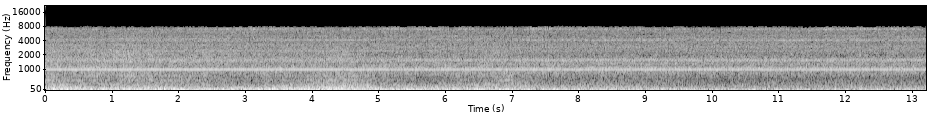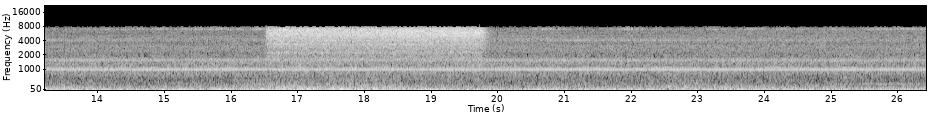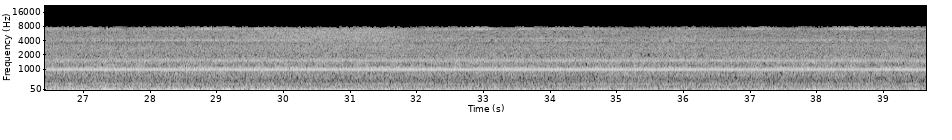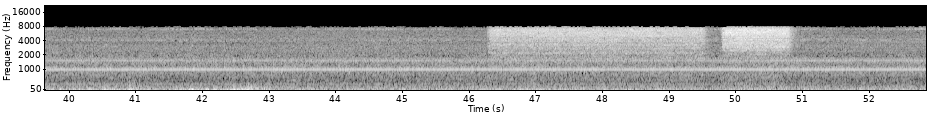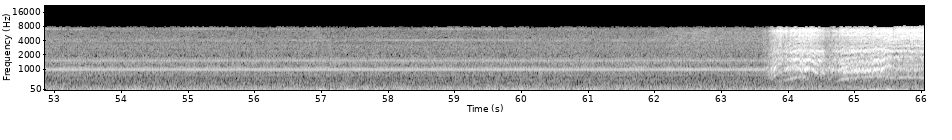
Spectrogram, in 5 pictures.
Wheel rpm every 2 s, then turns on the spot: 0, 0, 0, 0, 0, 0, 0, 0, 0, 0, 0, 0, 0, 0, 0, 0, 0, 0, 0, 0, 0, 0, 0, 0, 0, 0, 0, 0, 0, 0, 0, 30, 130.
none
